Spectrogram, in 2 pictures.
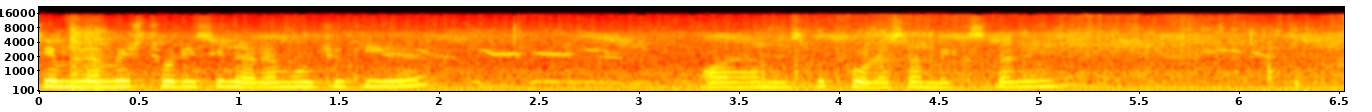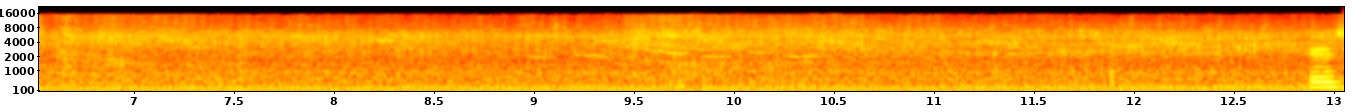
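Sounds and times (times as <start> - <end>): vegetables sizzling in a pot: 3.0 - 13.0.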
